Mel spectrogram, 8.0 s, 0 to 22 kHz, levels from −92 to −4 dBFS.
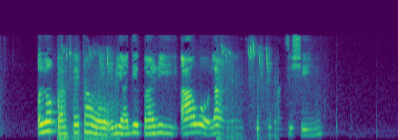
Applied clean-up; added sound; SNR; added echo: neural mask model RNNoise.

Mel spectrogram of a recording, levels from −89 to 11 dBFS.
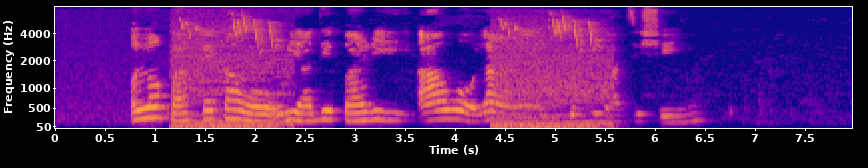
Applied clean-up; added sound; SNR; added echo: classical method log-MMSE.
